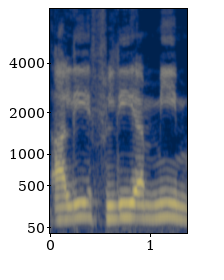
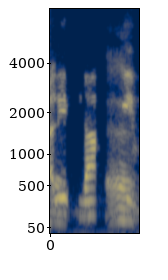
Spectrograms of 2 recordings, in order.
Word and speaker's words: Alif Lam Mim: Dieses Alif Liamim, oder wie das ausgesprochen wird. Alif Lam Mim, ja, Alif Lam Mim.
